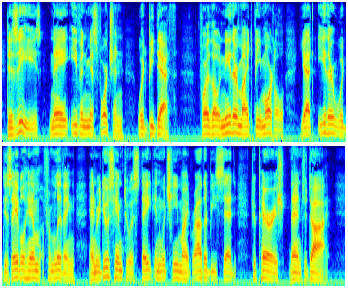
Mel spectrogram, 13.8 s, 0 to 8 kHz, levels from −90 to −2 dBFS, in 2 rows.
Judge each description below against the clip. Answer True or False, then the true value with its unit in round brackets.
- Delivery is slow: False (165 wpm)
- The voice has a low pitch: True (115 Hz)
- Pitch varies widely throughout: False (2.9 semitones)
